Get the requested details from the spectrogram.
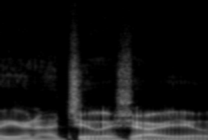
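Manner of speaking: normal talking voice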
